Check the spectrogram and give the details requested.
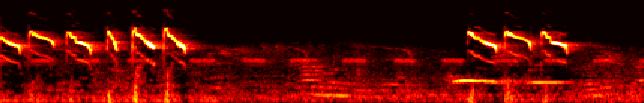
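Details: Oriental white-eye singing in the ngalas style, a long standard song used as a lure to teach other birds: two bursts of rapid, high, descending whistled notes, with faint murmured voices and a steady thin tone between.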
